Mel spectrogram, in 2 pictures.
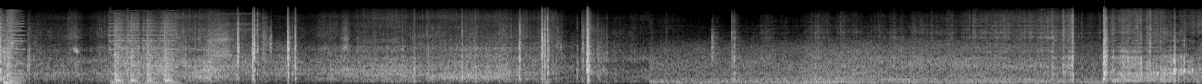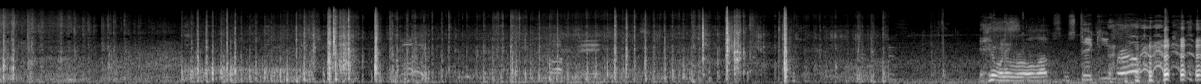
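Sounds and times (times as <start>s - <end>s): skateboard wheels rolling on concrete: 0.0s - 24.0s
skateboard wooden clacks: 1.1s - 6.2s, 10.2s - 21.6s.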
